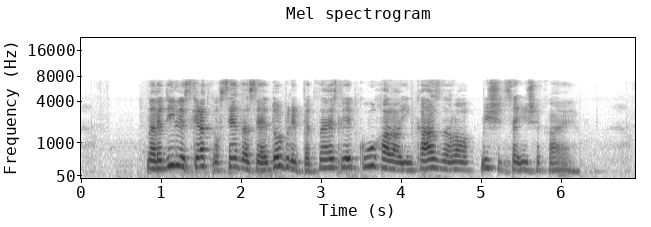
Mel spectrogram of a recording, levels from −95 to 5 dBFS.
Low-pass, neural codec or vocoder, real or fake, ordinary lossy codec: 7.2 kHz; none; real; none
